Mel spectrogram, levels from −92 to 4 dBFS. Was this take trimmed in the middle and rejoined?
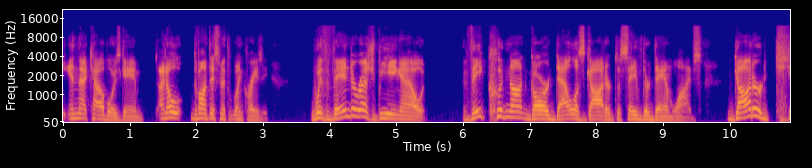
no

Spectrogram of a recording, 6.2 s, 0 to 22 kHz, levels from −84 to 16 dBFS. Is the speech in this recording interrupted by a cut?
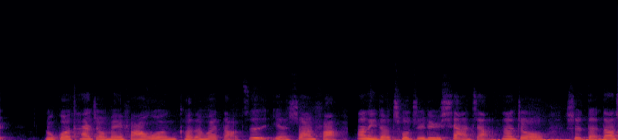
yes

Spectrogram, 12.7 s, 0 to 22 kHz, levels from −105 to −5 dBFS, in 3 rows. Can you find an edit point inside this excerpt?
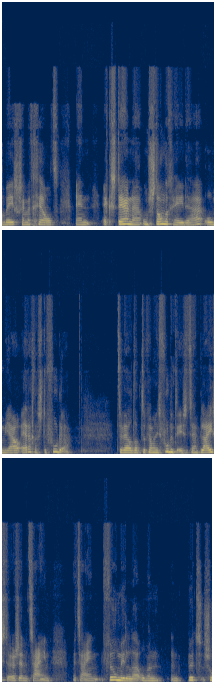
no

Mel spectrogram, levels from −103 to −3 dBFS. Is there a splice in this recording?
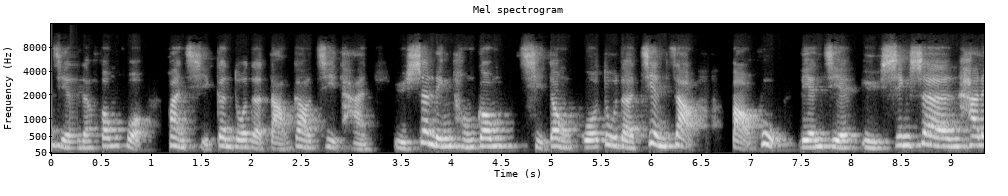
no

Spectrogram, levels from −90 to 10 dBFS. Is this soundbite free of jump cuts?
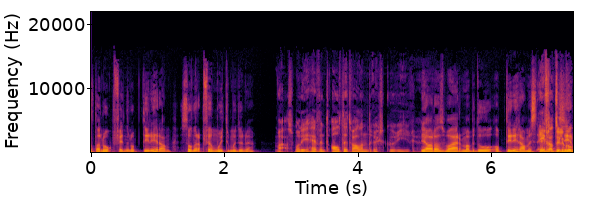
no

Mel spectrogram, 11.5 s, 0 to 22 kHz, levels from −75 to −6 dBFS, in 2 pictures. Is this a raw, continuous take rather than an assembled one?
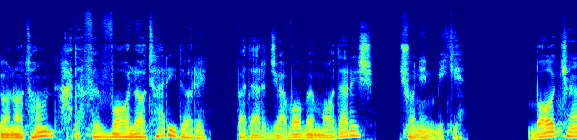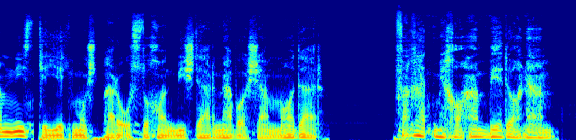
yes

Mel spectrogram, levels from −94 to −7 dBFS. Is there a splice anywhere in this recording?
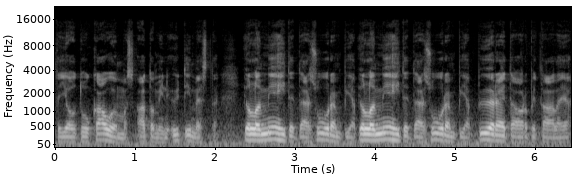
yes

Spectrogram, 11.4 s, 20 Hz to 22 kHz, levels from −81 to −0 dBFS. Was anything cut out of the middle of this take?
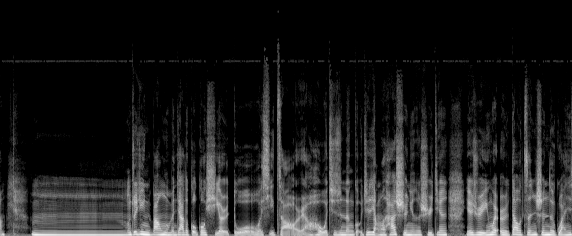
no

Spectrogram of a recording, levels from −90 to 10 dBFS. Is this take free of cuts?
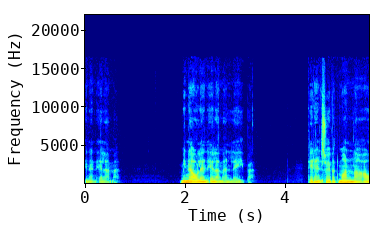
no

